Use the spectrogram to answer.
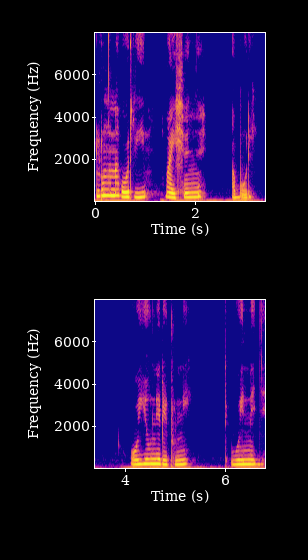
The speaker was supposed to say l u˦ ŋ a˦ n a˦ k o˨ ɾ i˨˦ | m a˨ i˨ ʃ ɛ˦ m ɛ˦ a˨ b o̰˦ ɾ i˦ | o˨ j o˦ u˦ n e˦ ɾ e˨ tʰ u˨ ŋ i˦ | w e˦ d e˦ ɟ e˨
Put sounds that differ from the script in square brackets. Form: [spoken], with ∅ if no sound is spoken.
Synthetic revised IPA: l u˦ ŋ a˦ n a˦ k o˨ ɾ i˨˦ | m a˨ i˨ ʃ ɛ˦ [ɲ] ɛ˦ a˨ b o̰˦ ɾ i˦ | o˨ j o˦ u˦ n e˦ ɾ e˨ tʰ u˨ [n] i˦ | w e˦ [n] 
